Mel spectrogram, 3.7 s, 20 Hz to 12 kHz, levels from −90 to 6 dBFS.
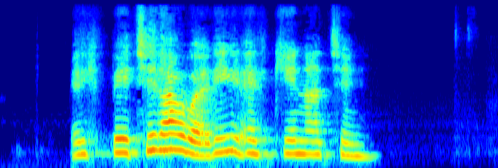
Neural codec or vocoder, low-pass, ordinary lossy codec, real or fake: codec, 16 kHz in and 24 kHz out, 0.6 kbps, FocalCodec, streaming, 4096 codes; 10.8 kHz; MP3, 48 kbps; fake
